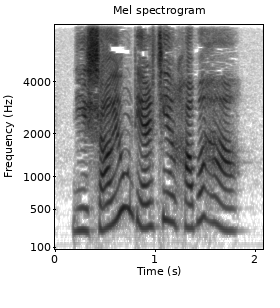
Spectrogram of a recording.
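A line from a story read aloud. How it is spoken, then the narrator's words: Shouting at someone. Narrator (Chinese): 铃声冲着王华嚷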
